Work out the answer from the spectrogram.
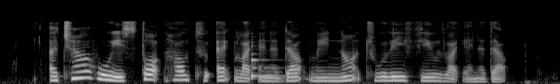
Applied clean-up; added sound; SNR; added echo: none; Bowed string instrument; 11 dB; none.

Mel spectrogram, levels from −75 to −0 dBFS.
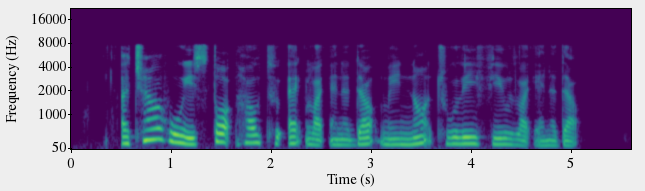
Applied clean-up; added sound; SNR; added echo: neural mask model Resemble Enhance denoiser.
